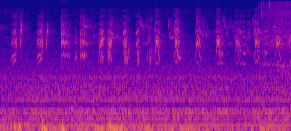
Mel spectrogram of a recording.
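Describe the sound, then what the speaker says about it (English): A rapid, chattering series of common reed warbler notes repeats in quick rhythmic bursts over a steady low rumble of outdoor background noise by a canal. "And that's a common reed warbler."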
